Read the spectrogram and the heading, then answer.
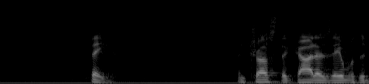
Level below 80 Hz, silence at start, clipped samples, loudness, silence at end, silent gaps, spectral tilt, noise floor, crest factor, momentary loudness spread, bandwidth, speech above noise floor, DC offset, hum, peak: -64 dBFS; 0.85 s; under 0.1%; -41 LUFS; 0 s; none; -6 dB/octave; -64 dBFS; 20 dB; 19 LU; 16 kHz; 24 dB; under 0.1%; none; -24 dBFS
